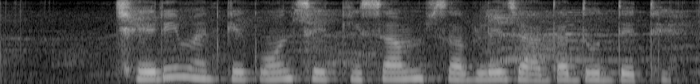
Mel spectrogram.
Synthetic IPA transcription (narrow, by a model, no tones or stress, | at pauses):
t͡ʃʰeːɾimɐnkekoːnsekɪsəmsəbʱled͡ʒjaːd̪ad̪uːɾd̪eːt̪ʰeː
